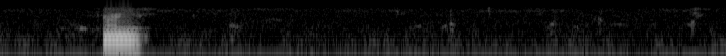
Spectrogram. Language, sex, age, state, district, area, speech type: Santali, male, 18-30, West Bengal, Birbhum, rural, conversation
